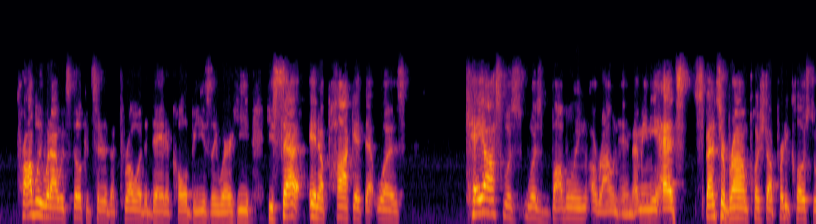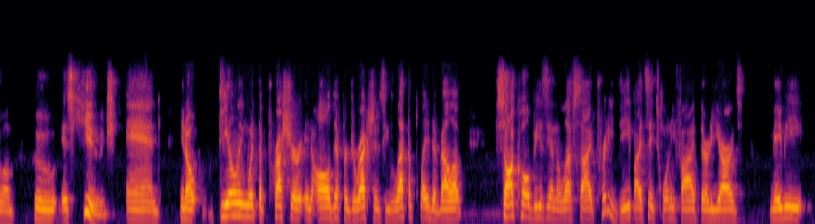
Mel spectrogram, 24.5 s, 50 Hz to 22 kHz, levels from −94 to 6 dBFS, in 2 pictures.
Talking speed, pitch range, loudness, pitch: 180 wpm, 130-155 Hz, -23 LUFS, 140 Hz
